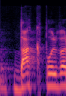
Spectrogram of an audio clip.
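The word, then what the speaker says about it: Backpulver: बक पुलवा, ठीक है, बक जो है BACK, इसको बैक नहीं कहते, इसको बक कहना है, बक, और पुलवर आपका होता है पाउडर, तो बक पुलवर हो गया, बेकिंग पाउडर, सिंपल हो गया, ठीक है।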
